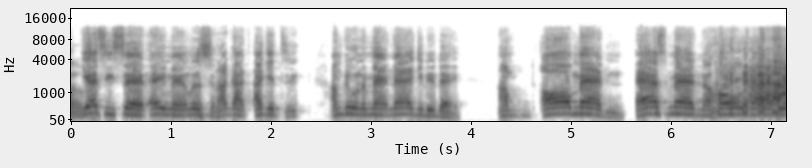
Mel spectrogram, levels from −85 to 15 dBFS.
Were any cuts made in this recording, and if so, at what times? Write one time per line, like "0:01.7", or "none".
none

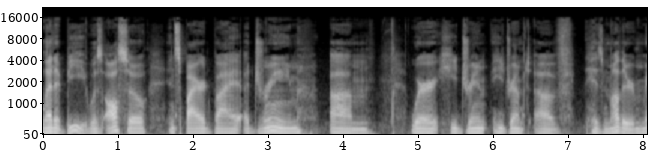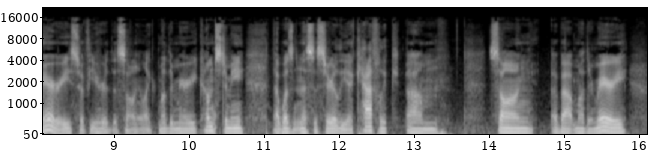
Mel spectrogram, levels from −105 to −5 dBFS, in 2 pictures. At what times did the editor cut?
none

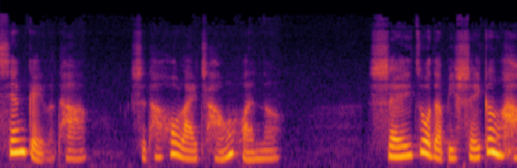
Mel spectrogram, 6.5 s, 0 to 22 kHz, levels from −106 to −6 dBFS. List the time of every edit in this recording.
0:04.5

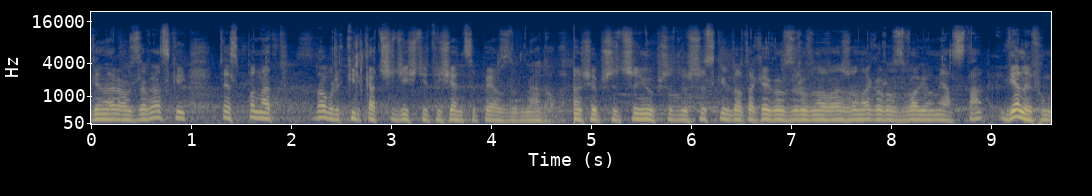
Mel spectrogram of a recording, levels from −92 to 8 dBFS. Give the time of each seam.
none

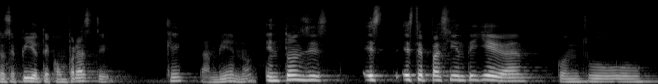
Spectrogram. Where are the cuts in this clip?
0:02.6

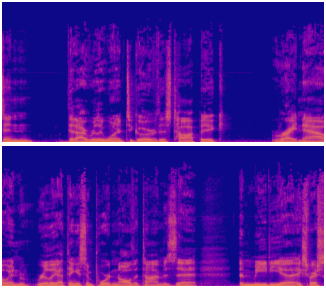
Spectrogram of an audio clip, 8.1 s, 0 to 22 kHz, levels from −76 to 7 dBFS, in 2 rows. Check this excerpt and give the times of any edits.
none

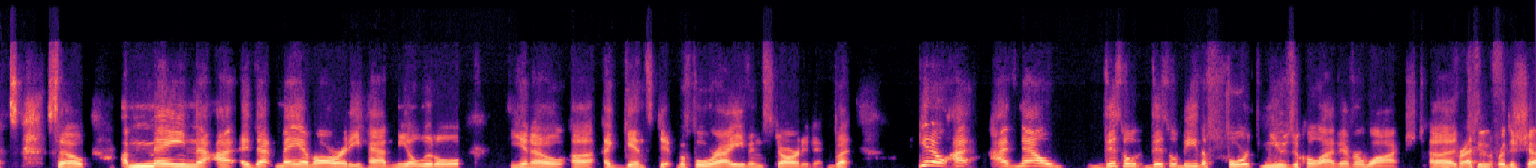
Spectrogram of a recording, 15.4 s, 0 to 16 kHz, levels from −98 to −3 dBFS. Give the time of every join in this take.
none

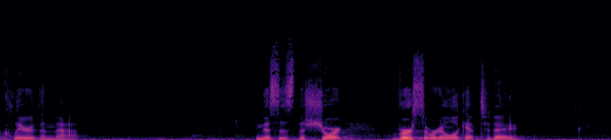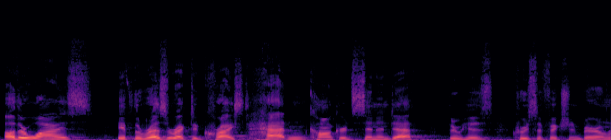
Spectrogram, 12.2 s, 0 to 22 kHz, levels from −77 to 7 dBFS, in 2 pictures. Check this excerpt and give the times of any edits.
0:02.6
0:06.1

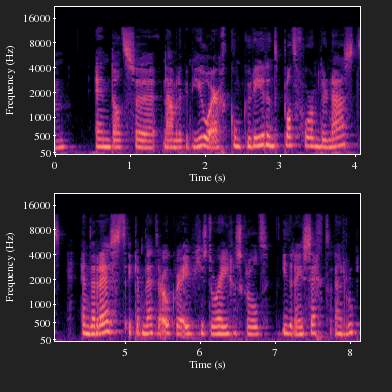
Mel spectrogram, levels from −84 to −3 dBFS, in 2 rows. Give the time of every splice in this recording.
0:04.2
0:07.0

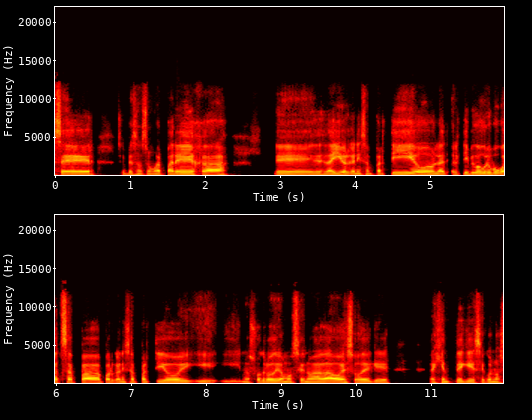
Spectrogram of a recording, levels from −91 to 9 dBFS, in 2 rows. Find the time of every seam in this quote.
none

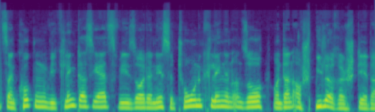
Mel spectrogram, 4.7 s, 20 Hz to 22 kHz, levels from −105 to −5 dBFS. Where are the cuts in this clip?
0:03.4

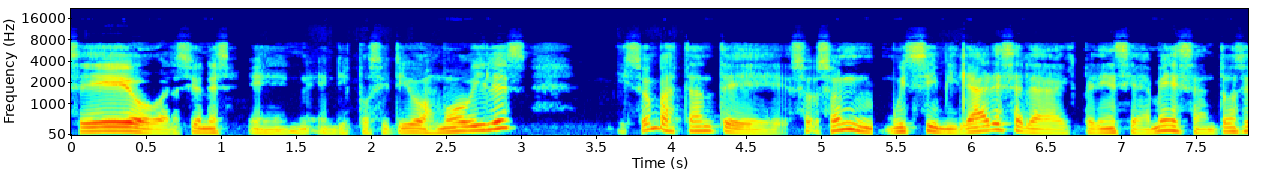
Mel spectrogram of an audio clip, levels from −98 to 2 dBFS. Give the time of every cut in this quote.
0:01.0
0:05.3

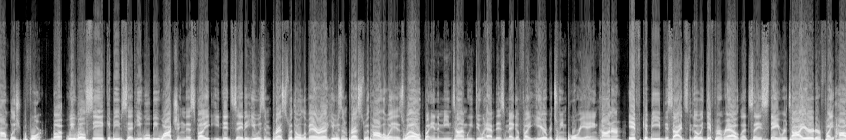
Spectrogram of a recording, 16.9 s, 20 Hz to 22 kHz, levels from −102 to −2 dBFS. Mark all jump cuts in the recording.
0:08.5
0:14.8

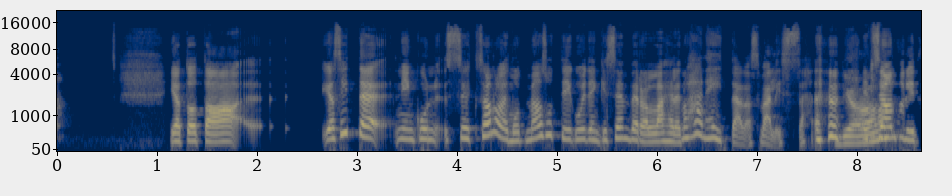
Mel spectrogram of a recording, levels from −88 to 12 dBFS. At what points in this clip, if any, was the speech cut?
0:04.5
0:06.2

